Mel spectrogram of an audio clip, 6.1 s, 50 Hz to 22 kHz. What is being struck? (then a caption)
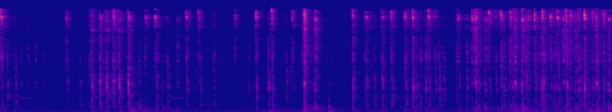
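Mechanical keyboard with metal frame and round plastic keycaps. Both hands type quickly with their fingertips on a rose-gold Azio retro mechanical keyboard with a metal frame and round plastic keycaps, resting on a wooden desk. A steady, fast clatter of sharp key clicks is heard, with a clacky tone centered around 1 kHz and bright top edges. Bursts grow louder and denser in places before settling into an even typing rhythm.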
